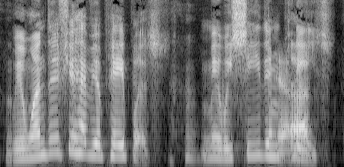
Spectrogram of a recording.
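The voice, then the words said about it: Put-on German accent. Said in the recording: “I've heard you for years do your German accent”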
